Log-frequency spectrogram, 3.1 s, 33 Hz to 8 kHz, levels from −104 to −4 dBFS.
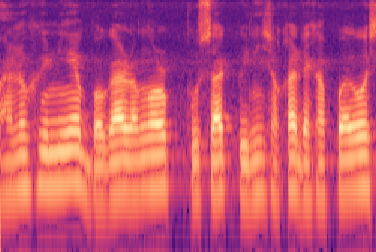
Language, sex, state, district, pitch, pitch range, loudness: Assamese, male, Assam, Sonitpur, 125 Hz, 115-135 Hz, -17 LUFS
